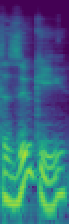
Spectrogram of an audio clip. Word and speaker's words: adzuki: Pronounced Adzuki, its name comes from the Japanese language.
